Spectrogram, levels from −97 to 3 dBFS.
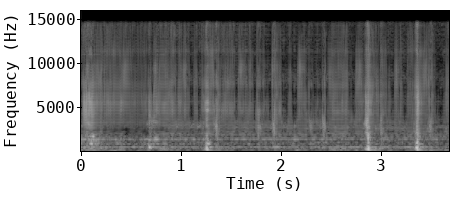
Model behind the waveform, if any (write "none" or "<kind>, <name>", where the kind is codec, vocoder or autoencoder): vocoder, BigVGAN v2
